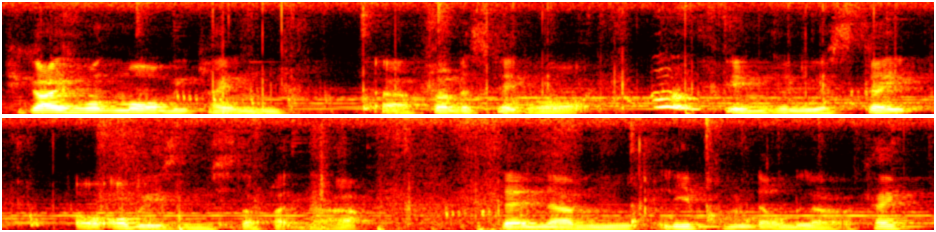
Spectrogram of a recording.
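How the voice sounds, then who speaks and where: A man with a cold, sniffling, chatting casually to his viewers while he plays, and shouting when things go wrong. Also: medium pitch, little pitch movement, moderate pace. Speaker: gaming YouTuber. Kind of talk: casual gameplay commentary. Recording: roomy with loud game music.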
